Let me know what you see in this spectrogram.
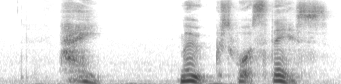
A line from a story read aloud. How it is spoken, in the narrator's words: The whisper came from Mookie's right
